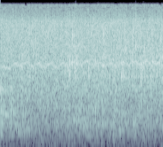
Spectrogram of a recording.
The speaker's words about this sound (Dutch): Wat is dit? Een overstroming, ja. Hij vloeit helemaal over deze kam. En deze wordt leger trouwens, maar...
